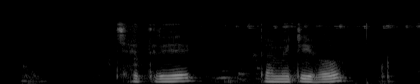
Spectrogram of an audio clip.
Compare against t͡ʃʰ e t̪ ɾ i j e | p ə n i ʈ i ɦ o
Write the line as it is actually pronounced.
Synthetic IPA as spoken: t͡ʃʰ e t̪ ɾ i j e | k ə m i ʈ i ɦ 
